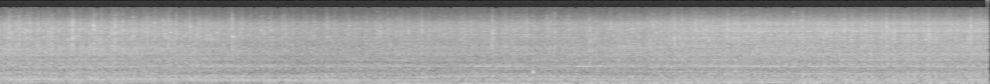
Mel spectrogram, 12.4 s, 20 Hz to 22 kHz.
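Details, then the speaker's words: Old Farmall tractor, about a 1948, ticking over at a steady, even low idle with no knocks or stumbles; a healthy idle. "It's always a good day when we get something running. Yeah."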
